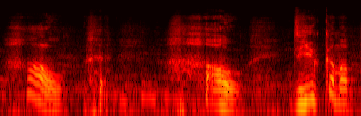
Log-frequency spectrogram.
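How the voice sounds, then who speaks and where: A man's voice: high-pitched, very animated, drawn-out words, a little mellow, soft background music. A man hosting an interview show, asking enthusiastic, rambling questions full of fillers. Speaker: interview host.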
